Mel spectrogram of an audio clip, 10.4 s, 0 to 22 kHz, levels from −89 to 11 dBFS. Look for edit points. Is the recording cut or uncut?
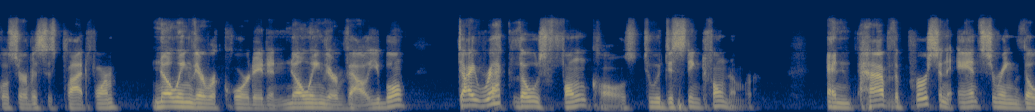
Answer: uncut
